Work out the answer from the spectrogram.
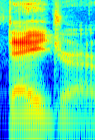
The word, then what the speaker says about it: Daedra: I think it's very interesting that they pronounce it like Deirdre in this game. But in Skyrim, it's Daedra, right? It's like day. They say the A.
